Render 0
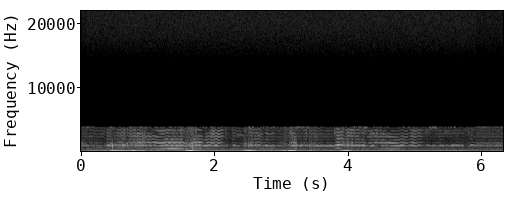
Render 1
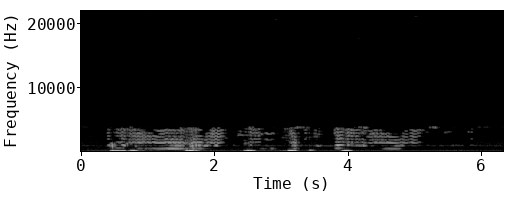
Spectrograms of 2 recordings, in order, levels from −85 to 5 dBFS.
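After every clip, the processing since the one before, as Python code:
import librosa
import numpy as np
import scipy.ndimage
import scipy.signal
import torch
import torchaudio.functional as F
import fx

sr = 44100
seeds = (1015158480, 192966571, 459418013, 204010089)

y = fx.noise_reduce_blind(x, sr, reduce_db=27)
y = F.gain(torch.from_numpy(y), 1.0).numpy()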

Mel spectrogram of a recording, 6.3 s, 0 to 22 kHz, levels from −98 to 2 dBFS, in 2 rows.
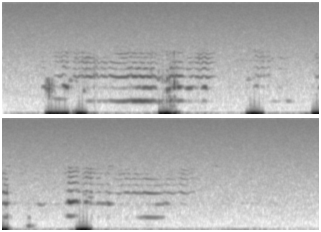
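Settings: y = fx.leveller(x, sr, passes=1)
y = fx.peak_eq(y, sr, hz=130.0, db=-13.0, octaves=0.62)
y = fx.dmg_noise_colour(y, sr, seeds[0], colour='violet', level_db=-31.0)
y = F.gain(torch.from_numpy(y), -1.0).numpy()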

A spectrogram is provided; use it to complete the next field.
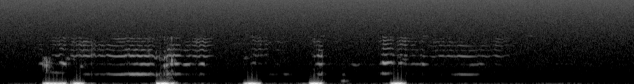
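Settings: y = x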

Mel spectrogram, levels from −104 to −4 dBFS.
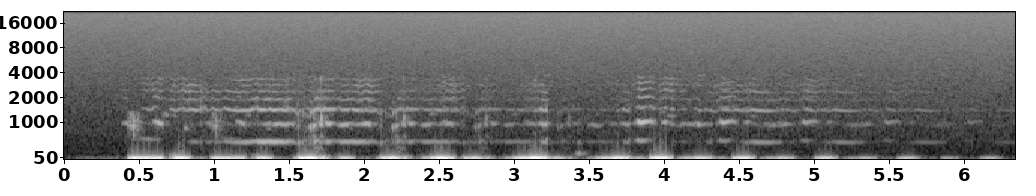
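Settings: y = fx.echo_feedback(x, sr, ms=550, feedback_pct=41, wet_db=-7)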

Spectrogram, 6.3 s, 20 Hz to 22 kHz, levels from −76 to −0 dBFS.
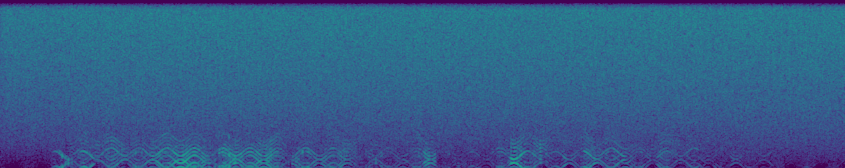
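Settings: y = scipy.signal.sosfilt(scipy.signal.butter(4, 200.0, 'highpass', fs=sr, output='sos'), x)
y = fx.doubler(y, sr, ms=46.0, db=-4)
y = fx.ring_lfo(y, sr, carrier_hz=750.0, swing_pct=70, hz=4.8)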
